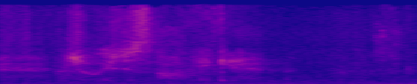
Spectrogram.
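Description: Girls whispering to each other, close to the phone's microphone.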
